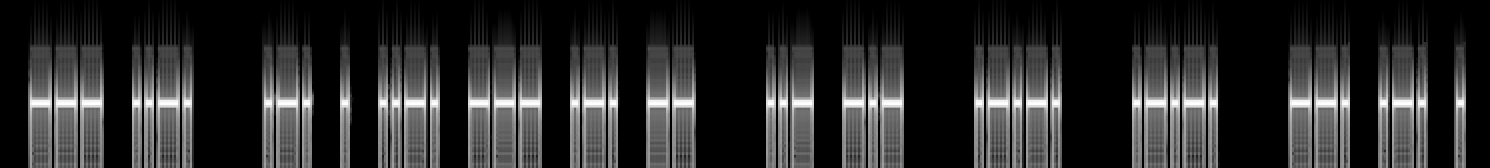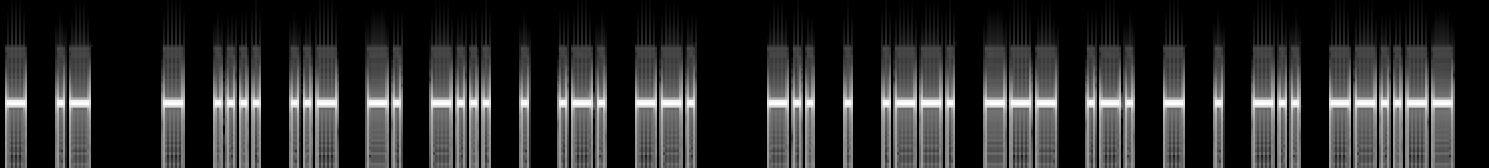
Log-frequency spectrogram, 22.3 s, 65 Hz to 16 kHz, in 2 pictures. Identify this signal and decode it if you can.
Morse code, heard as a keyed tone, about 25 wpm, spaced as for 20 wpm, 550 Hz. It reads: OF REFORM UK <AR> <AR> GRETA THUNBERG DEPORTED,
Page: News Headlines in Morse Code at 20 WPM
